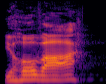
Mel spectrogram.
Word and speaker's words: Jehovah: Jehovah is, according to him, is the proper way to pronounce that name.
